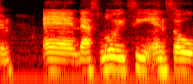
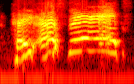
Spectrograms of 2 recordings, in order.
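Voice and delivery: excited squeal; 5 dB louder, much slower than usual. Real, not acted. Excited shoutout to Essex.

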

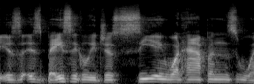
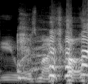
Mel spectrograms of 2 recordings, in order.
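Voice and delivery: loud, laughing mock disgust; jokey, loud fan outcry; mock fan complaint; 10 dB louder than usual. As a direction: imitate a complaining fan at full volume.

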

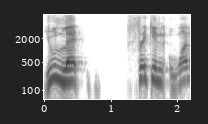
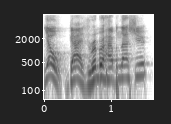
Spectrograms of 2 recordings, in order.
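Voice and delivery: higher, louder warning to the team; pep-talk warning; 7 semitones higher, 3 dB louder than usual. Retold or imitated. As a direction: fire up the players before they go out. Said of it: "I would have been like".

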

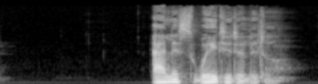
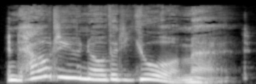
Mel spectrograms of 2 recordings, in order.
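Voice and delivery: put-on young girl voice; 11 semitones higher, 4 dB louder than usual. A narrator's reading. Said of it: "she went on".

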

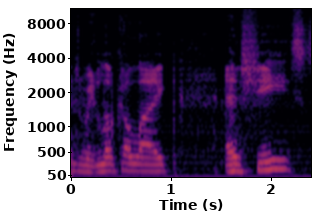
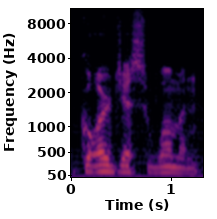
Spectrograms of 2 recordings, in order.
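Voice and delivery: ordinary delivery

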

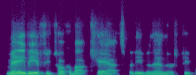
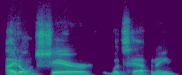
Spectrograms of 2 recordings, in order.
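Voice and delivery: ordinary talk, nothing marked

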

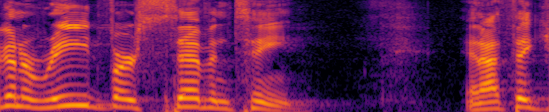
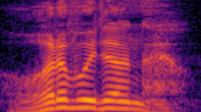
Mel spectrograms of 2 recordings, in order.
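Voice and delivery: sarcastic reply; 4 dB quieter than usual. Retold or imitated. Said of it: "as if they go".

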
